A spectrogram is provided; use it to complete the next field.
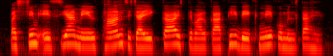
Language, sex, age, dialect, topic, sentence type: Hindi, female, 18-24, Marwari Dhudhari, agriculture, statement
